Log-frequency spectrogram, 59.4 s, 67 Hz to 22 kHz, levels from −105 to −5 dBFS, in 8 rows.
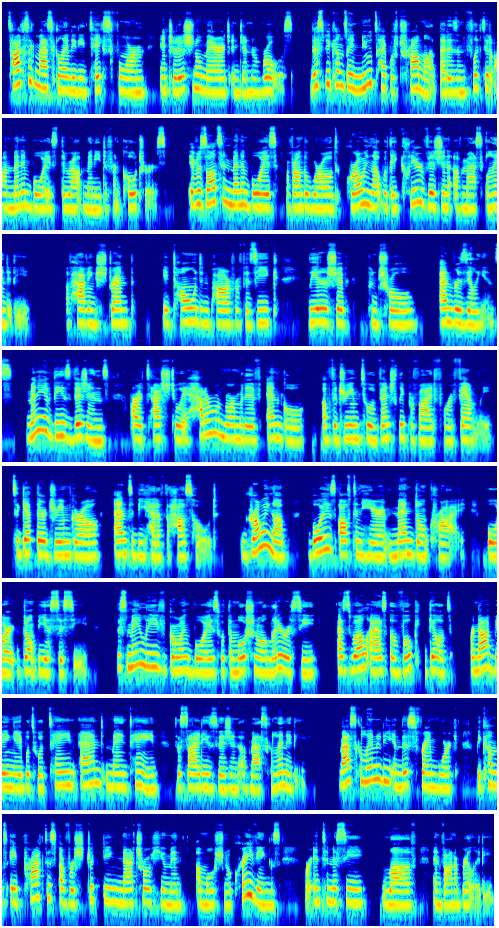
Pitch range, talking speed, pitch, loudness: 210-240 Hz, 145 wpm, 220 Hz, -34 LUFS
